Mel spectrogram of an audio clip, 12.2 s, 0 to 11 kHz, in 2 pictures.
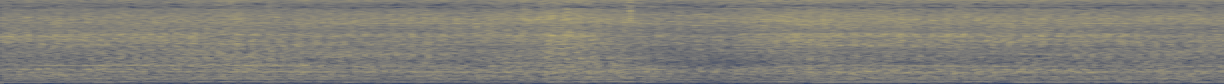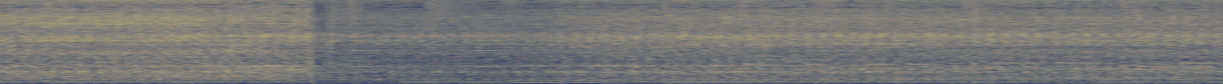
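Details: Ford 7.3 Powerstroke turbo diesel after a no-start diagnosis centred on the injector control circuit and fuse no. 30: steady, even diesel idle clatter with no misses. Running normally.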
